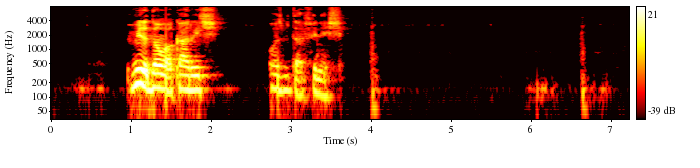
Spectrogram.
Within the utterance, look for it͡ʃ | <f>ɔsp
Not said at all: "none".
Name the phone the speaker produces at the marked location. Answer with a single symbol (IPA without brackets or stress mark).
h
